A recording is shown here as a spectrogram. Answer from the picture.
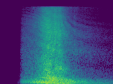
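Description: Whoosh sound effect for an animated logo reveal: silent at first, it swells in about half a second in, peaks around one second and fades away, with a deep rumble beneath it.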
